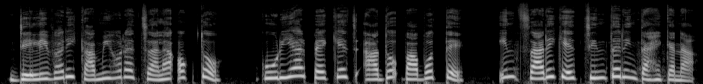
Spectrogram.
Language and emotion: Santali, fearful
